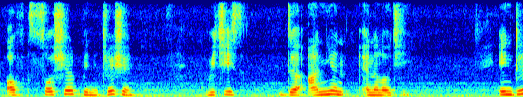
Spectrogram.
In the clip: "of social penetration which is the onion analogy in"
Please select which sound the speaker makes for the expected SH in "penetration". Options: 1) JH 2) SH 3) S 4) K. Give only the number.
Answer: 2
